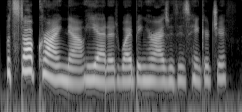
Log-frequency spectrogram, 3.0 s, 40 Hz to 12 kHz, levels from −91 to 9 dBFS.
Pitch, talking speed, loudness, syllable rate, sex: 205 Hz, 240 wpm, -19 LUFS, 5.7 syllables/s, female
